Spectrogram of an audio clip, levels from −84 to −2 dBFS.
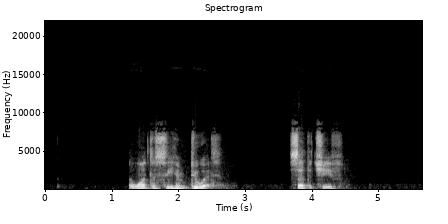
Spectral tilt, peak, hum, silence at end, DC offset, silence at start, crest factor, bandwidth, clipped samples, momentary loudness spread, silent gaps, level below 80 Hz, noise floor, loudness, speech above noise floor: -5 dB/octave; 0 dBFS; none; 1.25 s; under 0.1%; 1.25 s; 20 dB; 8.4 kHz; under 0.1%; 16 LU; none; -56 dBFS; -77 dBFS; -16 LUFS; 62 dB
